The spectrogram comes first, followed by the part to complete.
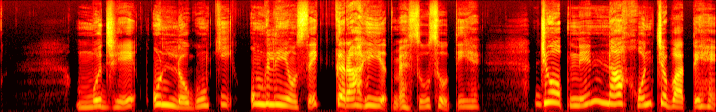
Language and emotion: Urdu, disgusted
